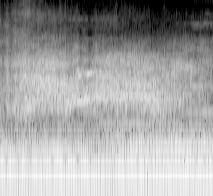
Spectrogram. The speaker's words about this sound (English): The compact car began to slide as soon as it hit the ice. Its back end started to spin out.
